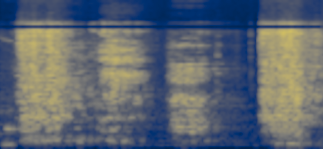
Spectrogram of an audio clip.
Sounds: Sigh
